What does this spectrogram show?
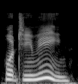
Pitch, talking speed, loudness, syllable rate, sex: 220 Hz, 305 wpm, -12 LUFS, 5.8 syllables/s, female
